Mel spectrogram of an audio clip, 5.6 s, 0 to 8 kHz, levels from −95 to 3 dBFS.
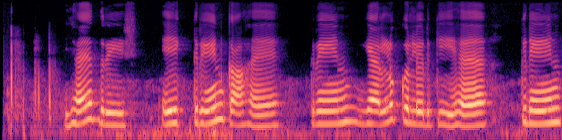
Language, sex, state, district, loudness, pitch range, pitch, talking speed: Hindi, female, Punjab, Fazilka, -14 LUFS, 225-260 Hz, 245 Hz, 140 wpm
